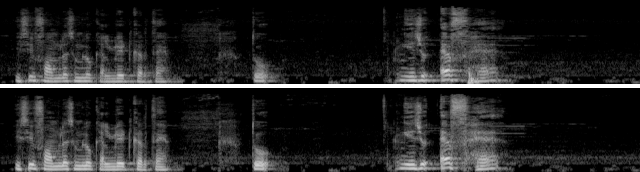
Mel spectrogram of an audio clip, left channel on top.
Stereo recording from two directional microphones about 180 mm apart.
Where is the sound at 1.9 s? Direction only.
35° right (ahead or behind).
